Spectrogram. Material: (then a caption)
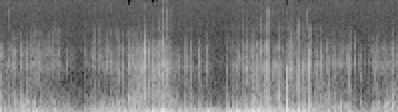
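Plastic. A jade face roller with a ridged stone head is rolled and rubbed across a flat, empty-looking transparent pink PVC zip pouch printed with cartoon characters, lying on a cutting mat while a hand holds it down. The result is a continuous low, crinkly rumbling scrape with dense clicky ticks and a few brighter crackles, swelling and easing as the roller moves.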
